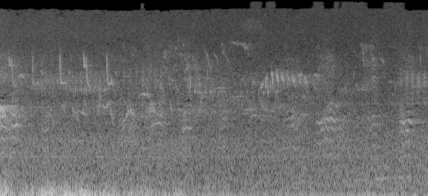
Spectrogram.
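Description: Outdoor ambience of small birds singing: repeated short high chirps, with a brief trill about four seconds in, over a low rumble that fades away in the first two seconds.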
